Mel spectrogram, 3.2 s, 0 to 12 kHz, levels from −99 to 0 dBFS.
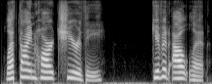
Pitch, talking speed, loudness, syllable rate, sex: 225 Hz, 170 wpm, -17 LUFS, 4.5 syllables/s, female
